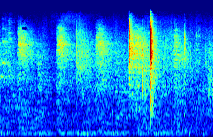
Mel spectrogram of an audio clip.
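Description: Ice hockey rink sounds: skates scraping the ice in short swishes, with a smaller knock and then a sharp crack about three seconds in, the loudest sound.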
